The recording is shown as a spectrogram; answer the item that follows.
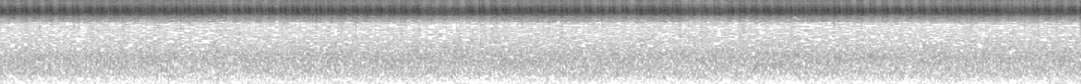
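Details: Continuous high-pitched shimmering drone from chirping crickets, the males stridulating with their toothed wing veins; a tight rapid pulsing runs through the steady tone, with no other sounds present.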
